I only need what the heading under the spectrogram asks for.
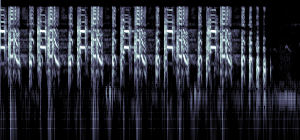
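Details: Grey francolin (dakhni teetar) with chicks: loud, harsh, shrill notes repeated rapidly, about one and a half per second, in an uneven series that fades out at the end.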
